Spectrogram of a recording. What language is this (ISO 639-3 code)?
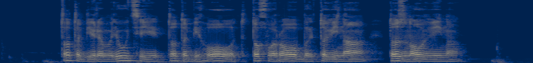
ukr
